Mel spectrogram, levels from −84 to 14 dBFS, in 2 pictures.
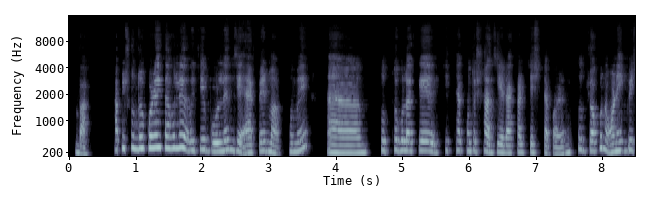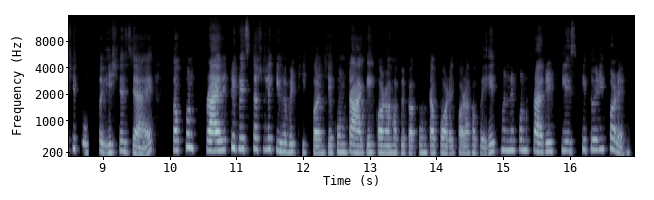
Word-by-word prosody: বাহ! 165 -3 -1 0.4
আপনি 300 +4 +1
সুন্দর 300 -1 +5
করেই 315 +1 +8
তাহলে 305 +1 +5 0.2
ওই 245 - 0
যে 270 - -1
বললেন 225 +3 +4
যে 225 - +3
অ্যাপের 195 +5 -1
মাধ্যমে 215 +6 -2 0.4
অ্যাঁ 190 -1 +3 0.3
তথ্যগুলাকে 245 -1 -1 0.3
ঠিকঠাক 240 0 -7
মতো 230 +1 -2
সাজিয়ে 205 -3 +1
রাখার 185 +2 -2
চেষ্টা 200 -2 -4
করেন। 160 +2 -3 0.2
তো - - -8 0.2
যখন 235 +6 +1
অনেক 230 +3 +3
বেশি 255 +2 -3
তথ্য 200 -1 -6 0.2
এসে 200 +4 -5 0.2
যায়, 160 -4 +2 0.3
তখন 250 +6 +3 0.2
প্রায়োরিটি 245 +3 +7
বেজ 285 -1 +1
টা - - -2
আসলে 280 0 -3
কিভাবে 220 -4 0
ঠিক 200 -1 -11
করেন 180 0 +2
যে 185 - -1
কোনটা 205 0 0
আগে 190 +1 -2
করা 185 -1 +4
হবে 190 0 -4
বা 180 - +2
কোনটা 190 0 0
পরে 180 -2 0
করা - - -1
হবে? 180 -1 -6
এ - - +3
ধরনের 250 0 -1
কোন 260 -1 -1
প্রায়োরিটি 225 0 +1
লিস্ট 230 -1 -7
কি 265 - -4
তৈরি 265 +1 -1
করেন? 275 - -1
225 Hz, 185 wpm, -23 LUFS, 190-250 Hz, 0.4 s, করেই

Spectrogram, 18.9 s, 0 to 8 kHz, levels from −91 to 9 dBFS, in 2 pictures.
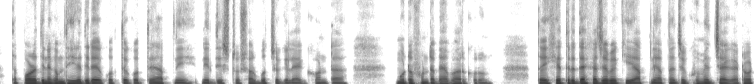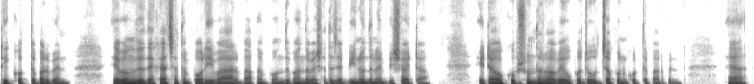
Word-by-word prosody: তারপরের 125 0 +4
দিন 125 - +4
এরকম 120 0 +3
ধীরে, 115 0 +5
ধীরে 115 -2 +5
করতে, 105 -1 -3
করতে 105 +5 -4
আপনি 115 -4 -5 0.3
নির্দিষ্ট 100 0 -3 0.2
সর্বোচ্চ 115 +2 -3
গেলে 90 -2 -3
১ 85 - -11
ঘন্টা 90 -1 -5 0.8
মুঠোফোনটা 105 0 +1
ব্যবহার 95 +2 -1
করুন। 80 0 -7 0.6
তো - - -1
এক্ষেত্রে 125 +4 +3
দেখা 115 +1 +4
যাবে 125 -1 +6
কি? 115 - -1
আপনি 95 +3 -6
আপনার 100 +1 -2
যে - - +2
ঘুমের 105 +1 0
জায়গাটাও 95 +2 +1
ঠিক 120 -2 +2
করতে 120 0 0
পারবেন 105 -1 0 0.7
এবং 120 0 +7
দে 115 - +6
দেখা 100 +1 -3
যাচ্ছে 105 - -1
আপনার 105 -2 -3
পরিবার 95 -1 +2
বা, 95 - -3
আপনার 95 +1 -5
বন্ধু-বান্ধবের 95 +1 -1
সাথে 95 0 -5
যে - - +1
বিনোদনের 100 -1 +1
বিষয়টা, 90 -2 -3 0.7
এটাও 105 +4 +4
খুব 125 - +2
সুন্দরভাবে 105 -2 +3
উপয 95 +1 -3 0.2
উদযাপন 100 -1 -1
করতে 90 -1 -7
পারবেন, 85 -3 -9 0.7
হ্যাঁ? 115 -7 +1
100 Hz, 160 wpm, -23 LUFS, 95-110 Hz, 0.8 s, এবং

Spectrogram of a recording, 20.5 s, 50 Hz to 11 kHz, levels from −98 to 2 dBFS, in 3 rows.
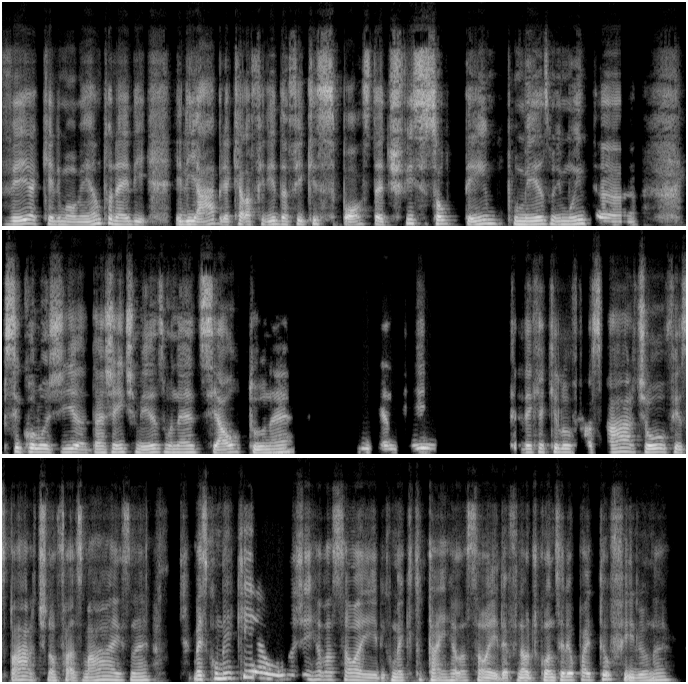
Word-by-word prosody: vê 160 +4 +3
aquele 165 -4 -2
momento, 145 +7 0
né, 155 -1 +2
ele 155 -2 -3 0.3
ele 155 +1 +4
abre 145 - 0
aquela 150 +2 0
ferida, 160 +2 -1
fica 175 +1 -2
exposta, 170 -1 +2
é - - +1
difícil. 195 +7 +1
Só 180 - +5
o 180 - -10
tempo 180 +2 -1
mesmo 165 +3 +2
e 155 - -2
muita 185 +4 0 0.9
psicologia 170 -4 +2
da 155 +2 -2
gente 170 +2 +1
mesmo, 165 +3 0
né, 160 +1 0
de 160 - -6
se - - +3
auto, 155 -1 +1
né, 165 +3 0 0.7
entender 180 - -1 0.8
entender 165 - -1
que 175 - -2
aquilo 170 -1 0
faz 160 - -2
parte 180 0 0
ou 170 +1 +5
fez 155 -4 -2
parte, 180 -2 0
não 145 - -1
faz 140 0 -2
mais, 165 +2 -1
né. 165 +1 0 0.5
Mas 200 0 +4
como 240 +2 +4
é 265 - -2
que 325 +6 -2
é 285 -4 +2
hoje 210 -1 -1
em - - -2
relação 185 -2 -3
a 165 - +2
ele? 140 -1 -3
Como 155 +2 +1
é 150 - -2
que 150 - -13
tu 180 - -8
tá 170 -1 +1
em 150 - -4
relação 150 -1 -1
a 140 - +4
ele? 135 - +1
Afinal 140 +1 +1
de - - -9
contas, 155 -2 +2
ele 165 - +6
é - - +7
o - - -19
pai 170 -1 0
do 165 - -22
teu - - +2
filho, 145 +1 -1
né. 170 +1 -3
165 Hz, 210 wpm, -23 LUFS, 155-180 Hz, 0.9 s, é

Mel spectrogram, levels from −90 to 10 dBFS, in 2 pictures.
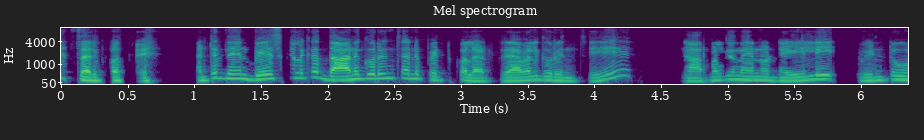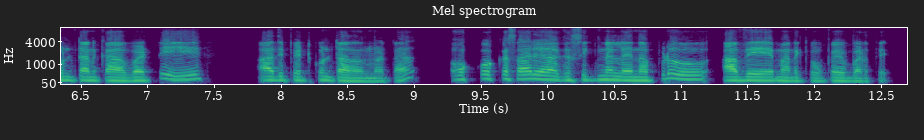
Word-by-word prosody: సరిపోతాయి. 125 -2 +4 0.4
అంటే 135 +11 0
నేను 200 -2 +3
బేసికల్‌గా 225 +6 0
దాని 150 +5 +9
గురించి 210 +1 0
అని 195 -1 -1
పెట్టుకోలే 140 -5 0
ట్రావెల్ 125 +5 +3
గురించి, 120 -3 -4 0.7
నార్మల్‌గా 140 +9 -1
నేను 145 -1 0
డైలీ 140 +9 +1 0.3
వింటూ 140 +5 -3
ఉంటాను 140 -1 0
కాబట్టి 130 - +1 0.7
అది 145 0 +2
పెట్టుకుంటానన్నమాట. 125 -7 -1 0.5
ఒక్కొక్కసారి 180 +1 0
అదే 145 -1 -2
సిగ్నల్ 155 0 0
లేనప్పుడు 135 +9 0 0.4
అవే 140 0 +3 0.2
మనకు 120 0 -4
ఉపయోగపడతాయి. 115 -3 -4
140 Hz, 120 wpm, -23 LUFS, 125-165 Hz, 0.7 s, దాని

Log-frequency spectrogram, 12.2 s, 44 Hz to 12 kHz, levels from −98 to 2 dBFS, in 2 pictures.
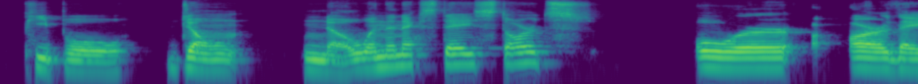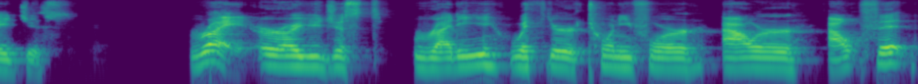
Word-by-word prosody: people 105 - -6 0.3
don't 110 -2 -2 0.4
know 110 -1 -3
when 125 +2 -2
the 140 +1 -3
next 155 0 -3
day 160 0 0
starts, 175 +3 -1 0.7
or 125 -1 +2
a - - -11 0.2
are 125 -1 +5
they 115 -2 0
just 110 - -11 0.8
Right, - - +6
or 150 -2 +3
are 145 - +6
you 140 0 +1
just 135 0 -2 0.2
ready 135 +5 0
with 135 -1 -3
your 135 -2 0
twenty-four-hour 125 -2 0 0.2
outfit - - +2
130 Hz, 115 wpm, -23 LUFS, 125-150 Hz, 0.8 s, Right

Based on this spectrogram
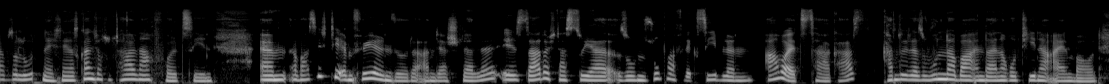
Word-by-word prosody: absolut 220 +2 -3
nicht, 180 -3 0
ne, 195 - +2
das 190 -1 -1
kann 255 0 +4
ich - - -1
auch - - -4
total 215 +3 -1
nachvollziehen. 165 -7 -2 0.5
Ähm, 210 0 +5
was 220 - -2
ich 375 - 0
dir 350 -4 +1
empfehlen 220 -1 +3
würde 165 0 -3
an 165 0 -3
der 165 0 -3
Stelle 180 - -2
ist, 215 -1 -1
dadurch, 235 +6 +2
dass 205 -2 0
du 210 - -1
ja 190 -2 +1
so 195 +1 0
'n 195 0 +2
superflexiblen 195 -5 -4
Arbeitstag 170 - -1
hast, 235 +8 -7
kannst 200 +3 0
du - - +1
dir 210 - 0
das 200 -1 +1
wunderbar 220 -4 +4
in 190 - +2
deine 185 0 +2
Routine 190 0 -1
einbauen. 150 -3 -2
200 Hz, 200 wpm, -27 LUFS, 180-220 Hz, 0.5 s, Ähm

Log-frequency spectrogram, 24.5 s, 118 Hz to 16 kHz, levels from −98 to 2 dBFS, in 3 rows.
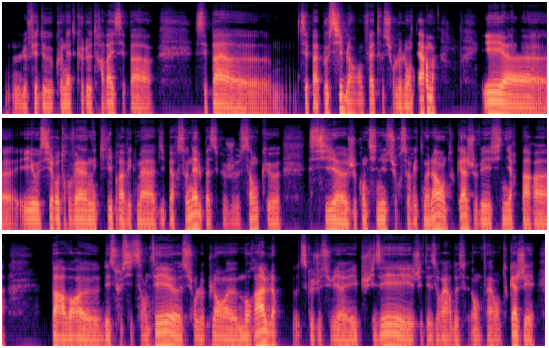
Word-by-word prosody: le 90 -1 -7
fait 95 - -3
de 85 -2 -3
connaître 90 +2 -3
que 100 - -5
le 90 -1 -2
travail, 95 +1 -1
c'est - - -4
pas 80 +1 -2 0.6
c'est - - -4
pas, 90 -4 +5
hem, 75 - -4 0.5
c'est - - -1
pas - - +3
possible 110 +5 +4
en 100 0 -4
en 100 - -7
fait 105 +1 -3
sur 95 - -4
le 90 - -2
long 85 0 0
terme. 115 +4 +5 0.7
Et, 105 0 +6
heu, 85 -3 +2
et 95 0 0
aussi 95 +4 +2
retrouver 95 -2 0
un 95 0 +3
équilibre 100 +2 -6
avec 90 +1 -2
ma 85 -2 +1
vie 90 +4 -11
personnelle, 120 +4 +1
parce 90 -1 -4
que 85 - -16
je 85 +1 -12
sens 100 +3 -2
que 80 -2 -5 0.4
si, 95 0 +1
heu, 85 -3 +4
je 85 +3 -2
continue 95 +2 -2
sur - - -5
ce - - -3
rythme 85 0 -4
là, 110 +4 +5
en 105 -4 +3
tout - - -18
cas, 110 +1 +3
je 110 -4 -3
vais 85 -1 -2
finir 95 +1 -3
par, 85 -1 0
heu, 80 -1 +1 0.7
par 90 -3 +5
avoir, 85 +1 +4
heu, 80 -1 -1
des 90 +2 -4
soucis - - -2
de - - -4
santé, 105 +6 +1
heu, 90 -4 +3
sur 85 +1 -3
le 85 -2 -4
plan, 90 -2 0
heu, 80 -1 0
moral, 100 +5 +5 0.2
parce 100 - -6
que - - -7
je 85 -1 -10
suis, 85 0 -6
heu, 75 -1 -1
épuisé 95 +2 0
et - - -2
j'ai 75 - -7
des 85 -1 -8
horaires 90 +1 -1
de 80 -1 -7
ce 80 - -13
enfin 80 -1 -5
en 80 +1 -6
tout - - -17
cas, 100 - +4
j'ai 80 -3 -2
90 Hz, 205 wpm, -24 LUFS, 85-100 Hz, 0.7 s, Et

